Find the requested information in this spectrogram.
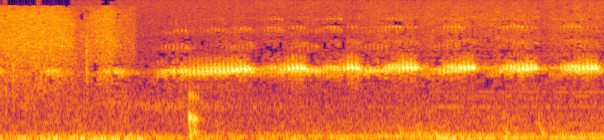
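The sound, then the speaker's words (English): Frog croaking: a steady series of many short, rasping, fairly high croaks repeating at an even rhythm, loud and alone with no voices. “it's quite hard to get the sound of a proper frog as well, if anything's... Listen.”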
